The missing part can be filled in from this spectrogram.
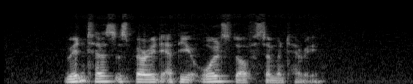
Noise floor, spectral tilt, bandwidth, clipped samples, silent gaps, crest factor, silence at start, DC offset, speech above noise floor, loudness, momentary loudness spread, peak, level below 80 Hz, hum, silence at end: -56 dBFS; -6.5 dB/octave; 11 kHz; under 0.1%; none; 18 dB; 0.65 s; under 0.1%; 37 dB; -19 LUFS; 15 LU; -4 dBFS; -50 dBFS; none; 0.9 s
